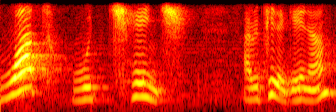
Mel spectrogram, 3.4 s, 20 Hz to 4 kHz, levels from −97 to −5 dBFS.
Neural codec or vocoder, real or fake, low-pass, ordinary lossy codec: none; real; 3.6 kHz; none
